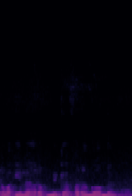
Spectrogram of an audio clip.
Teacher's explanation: huruf ba makhrajnya ada di kedua bibir syafatain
